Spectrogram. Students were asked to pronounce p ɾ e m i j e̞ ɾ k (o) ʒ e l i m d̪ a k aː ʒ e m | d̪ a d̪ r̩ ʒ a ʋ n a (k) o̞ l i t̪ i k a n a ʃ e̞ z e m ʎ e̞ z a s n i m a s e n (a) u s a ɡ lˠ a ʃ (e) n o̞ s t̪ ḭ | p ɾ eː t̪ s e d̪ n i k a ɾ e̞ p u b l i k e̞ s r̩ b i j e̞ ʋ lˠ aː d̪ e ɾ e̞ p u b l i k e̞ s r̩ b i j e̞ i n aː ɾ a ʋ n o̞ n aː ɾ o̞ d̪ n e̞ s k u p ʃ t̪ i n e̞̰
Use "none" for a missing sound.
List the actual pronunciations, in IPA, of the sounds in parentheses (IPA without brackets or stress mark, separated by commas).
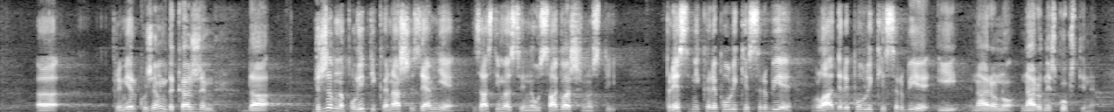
o, p, a, e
